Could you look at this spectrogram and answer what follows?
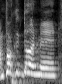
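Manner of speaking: put-on exasperated, fed-up angry outburst, pitched very high. Retelling giving up on cleaning box art: retelling an angry outburst. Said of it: "And I'm pissed".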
